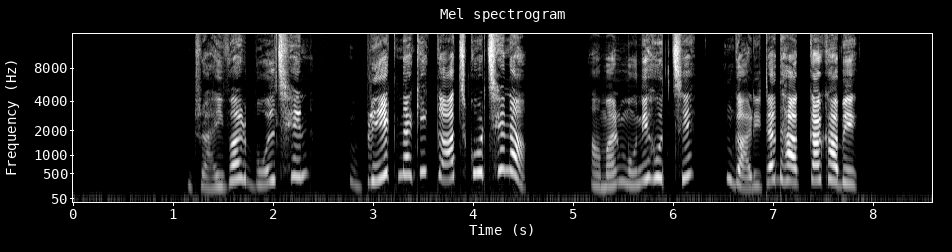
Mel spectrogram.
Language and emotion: Bengali, fearful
